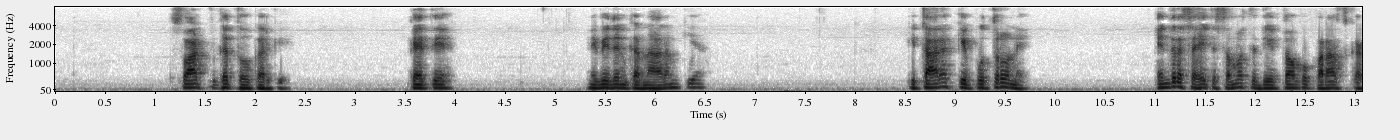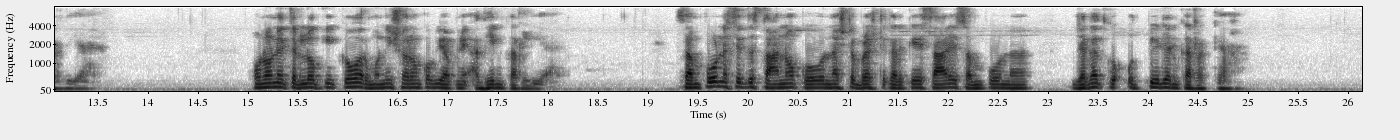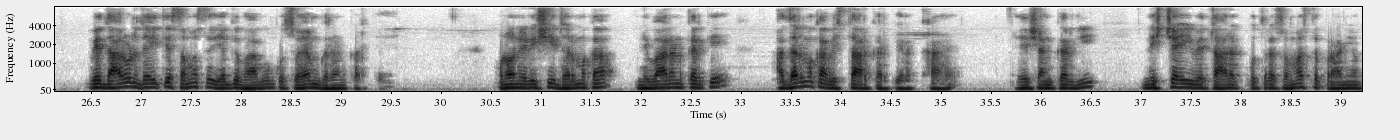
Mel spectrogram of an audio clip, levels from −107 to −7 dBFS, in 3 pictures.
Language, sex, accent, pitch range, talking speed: Hindi, male, native, 95-130 Hz, 125 wpm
